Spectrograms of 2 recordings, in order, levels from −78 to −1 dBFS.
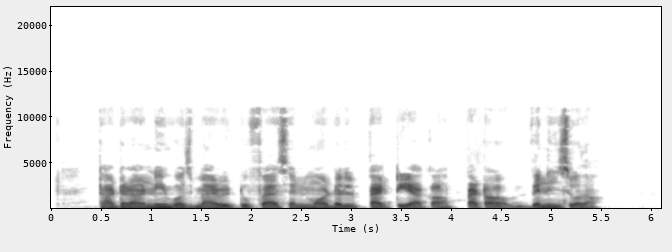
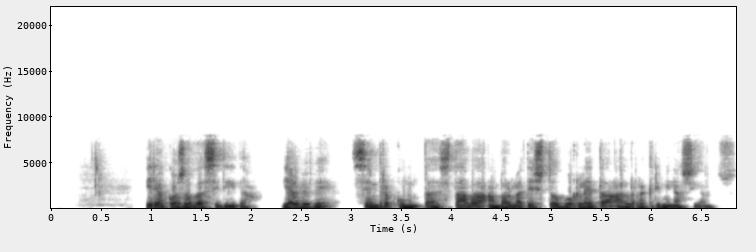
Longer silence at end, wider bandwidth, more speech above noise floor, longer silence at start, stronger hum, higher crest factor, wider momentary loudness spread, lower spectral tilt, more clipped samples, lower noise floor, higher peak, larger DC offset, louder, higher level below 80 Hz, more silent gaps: first, 0.65 s vs 0.05 s; first, 11.5 kHz vs 8 kHz; first, 51 dB vs 28 dB; about the same, 0.5 s vs 0.45 s; neither; first, 20 dB vs 12 dB; about the same, 7 LU vs 6 LU; about the same, -5.5 dB/octave vs -5.5 dB/octave; neither; first, -74 dBFS vs -42 dBFS; about the same, -4 dBFS vs -2 dBFS; neither; second, -23 LUFS vs -15 LUFS; second, -60 dBFS vs -52 dBFS; second, none vs 2.15-2.29 s, 2.95-2.99 s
